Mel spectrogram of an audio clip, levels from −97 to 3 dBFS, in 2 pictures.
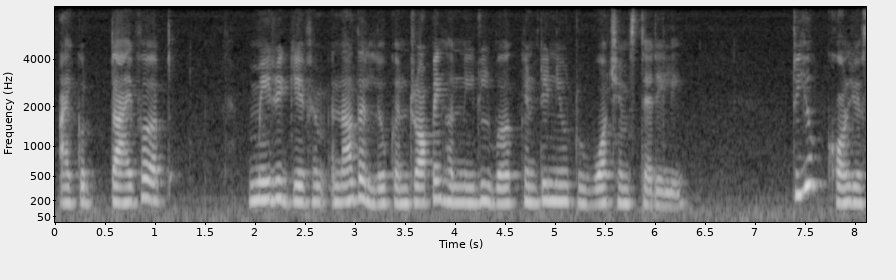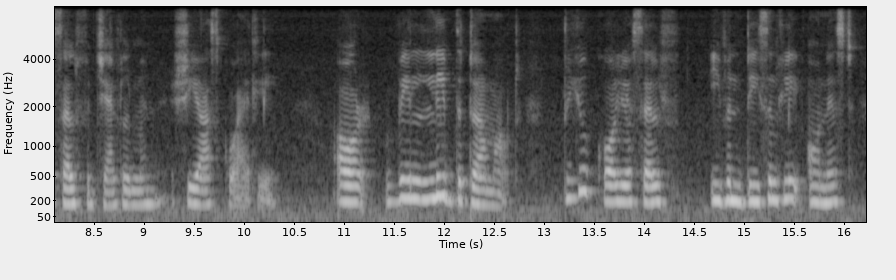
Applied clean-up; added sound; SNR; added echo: none; none; none; none.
